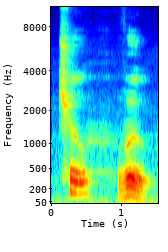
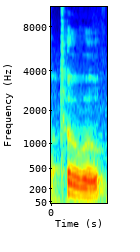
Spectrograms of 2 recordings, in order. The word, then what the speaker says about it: Cthuwu: Having said that, Cthuwu or Cthuwu and C is silent.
